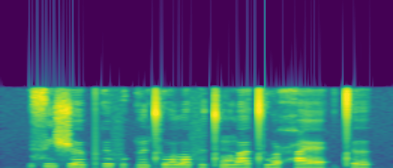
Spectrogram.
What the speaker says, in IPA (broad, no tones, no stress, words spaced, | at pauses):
siʃœ pʰʏfəkœ̃tʰu lˠʏfʏtʼũ lˠatʰu ħæ | tʼə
